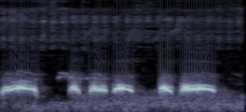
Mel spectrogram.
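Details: Spotted dove calling as a decoy to lure birds, a run of mellow cooing notes of mixed length, one long coo followed by shorter clipped ones and another long drawn coo, over a low rumbling background.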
